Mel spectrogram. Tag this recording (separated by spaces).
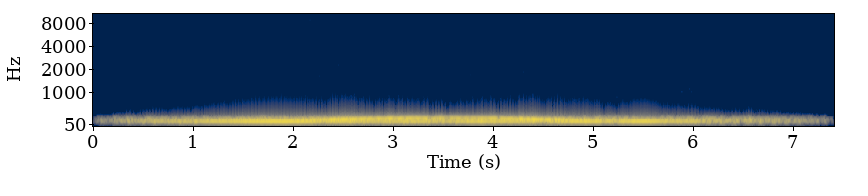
Effect Riser Alien FX Whoo Bottle-blow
